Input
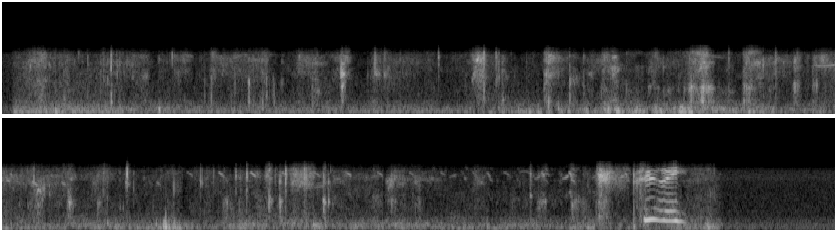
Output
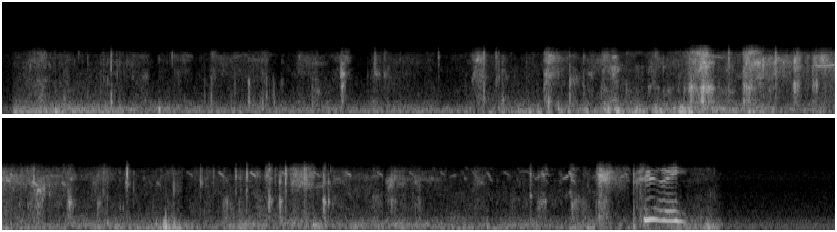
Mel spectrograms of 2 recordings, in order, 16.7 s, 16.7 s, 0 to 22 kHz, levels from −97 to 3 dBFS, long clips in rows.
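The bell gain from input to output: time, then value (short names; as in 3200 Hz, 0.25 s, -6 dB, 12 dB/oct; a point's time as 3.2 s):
bell 2200 Hz 2.7 oct
4.81 s -12 dB
5.24 s -4 dB
6.63 s -4 dB
7.13 s +6 dB
8.07 s +6 dB
9.05 s -4.5 dB
14 s -4.5 dB
15.03 s -14.5 dB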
